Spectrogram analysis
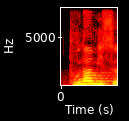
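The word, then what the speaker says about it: δύναμις: 사용된 능력 이라는 말은 두나미스 라는 단어를 써요 이 둔한 있으라는 말과 영어로 다이나마이트 비슷하죠 발음이 둔한 있으라는 말해서 다이나마이트 하는 말이 나온 겁니다 폭발 하는 능력 그 능력 이라는 말은 바로 이 두나미스 에서 나온 얘기에요 큰돌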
